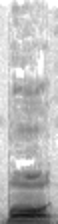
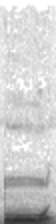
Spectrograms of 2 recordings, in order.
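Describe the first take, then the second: First: The vowel is open, with a heavy t. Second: The vowel is rounded, sounding like o. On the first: The speaker calls it right. "Ta tebal" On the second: The speaker calls it wrong. "Jangan to, tak boleh"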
